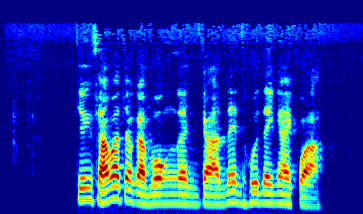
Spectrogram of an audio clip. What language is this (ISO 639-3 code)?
tha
